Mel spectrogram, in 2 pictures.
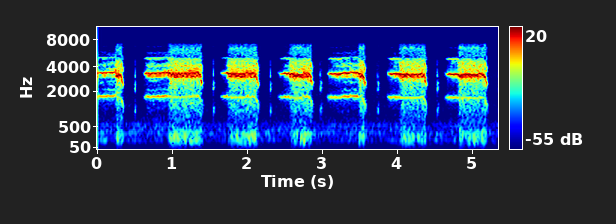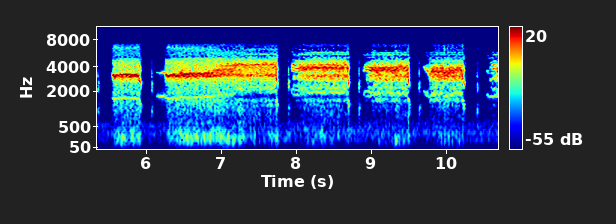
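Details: A young peregrine falcon receives food from an adult at the Termika Żerań nest, Warsaw, Poland, 15 August 2022. Short harsh screeches come in quick succession, swelling into a longer, louder scream midway before the rhythm resumes.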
